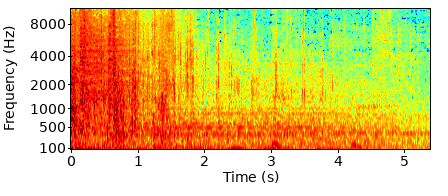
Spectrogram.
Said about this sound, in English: My weapon broke!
